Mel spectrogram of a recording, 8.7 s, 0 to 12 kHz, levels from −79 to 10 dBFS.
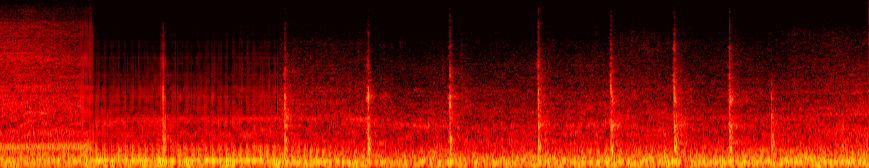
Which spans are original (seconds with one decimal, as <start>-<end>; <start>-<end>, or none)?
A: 0.0-0.8; 2.8-8.7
